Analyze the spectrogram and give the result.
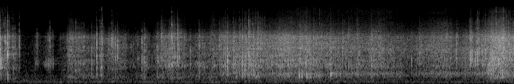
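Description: A thin cardboard Kraft macaroni & cheese box filled with dry pasta is held in one hand and shaken, and it ends partly out of frame. After a few sparse ticks at the start, the dry pasta rattles and crinkles against the cardboard in a dense, bright, steady wash with no low end. It grows slightly louder toward the end.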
